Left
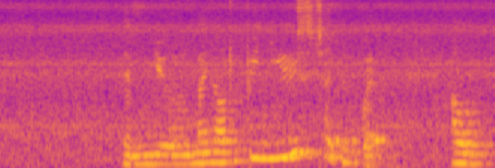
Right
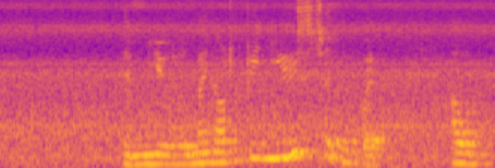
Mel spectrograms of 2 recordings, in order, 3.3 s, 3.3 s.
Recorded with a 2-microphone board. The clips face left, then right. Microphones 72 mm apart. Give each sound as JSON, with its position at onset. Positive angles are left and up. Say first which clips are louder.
{"t": 0.8, "sound": "a woman speaking", "louder": "right 2 dB", "side_deg": 0, "distance_m": 2.0}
